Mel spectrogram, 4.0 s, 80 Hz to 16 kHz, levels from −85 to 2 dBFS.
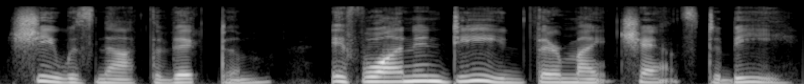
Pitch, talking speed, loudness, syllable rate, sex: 175 Hz, 195 wpm, -19 LUFS, 5.0 syllables/s, female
